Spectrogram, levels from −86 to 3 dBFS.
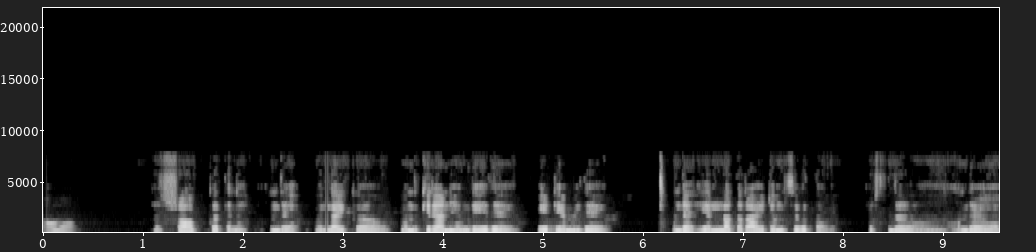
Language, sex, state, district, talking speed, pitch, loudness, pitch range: Kannada, male, Karnataka, Dharwad, 100 wpm, 140 Hz, -18 LUFS, 135-150 Hz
